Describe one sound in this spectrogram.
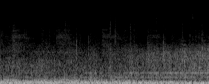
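A fire crackles and burns in a metal barrel.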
